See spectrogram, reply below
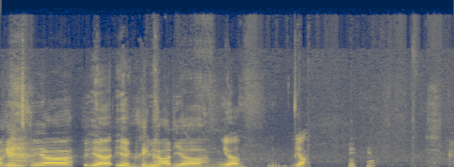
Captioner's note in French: Rires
